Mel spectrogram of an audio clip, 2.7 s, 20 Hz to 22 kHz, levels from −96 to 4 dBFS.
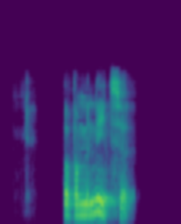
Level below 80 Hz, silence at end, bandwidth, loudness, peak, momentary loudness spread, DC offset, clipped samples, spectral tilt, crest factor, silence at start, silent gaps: -66 dBFS; 0.75 s; 7.2 kHz; -24 LUFS; -10 dBFS; 9 LU; under 0.1%; under 0.1%; -5.5 dB/octave; 18 dB; 0.95 s; none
